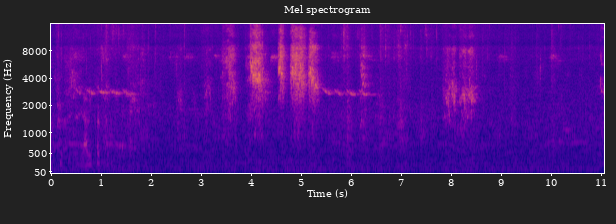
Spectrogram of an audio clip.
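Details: At a morning feed in Bangladesh, common mynas give a low, even chatter broken by loud harsh squawking bursts and a few drawn-out whistled notes, plus some wing flapping.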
